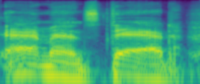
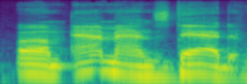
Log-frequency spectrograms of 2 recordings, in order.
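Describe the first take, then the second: First: Serious. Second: Said in the usual way. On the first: Retold or imitated. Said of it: "he gets all serious and stuff".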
